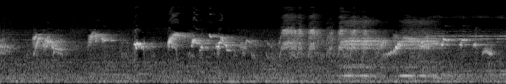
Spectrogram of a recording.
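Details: Red-whiskered bulbul song of bright slurred whistles that sweep down, followed by a denser warbled phrase, with a faint low hum behind.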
